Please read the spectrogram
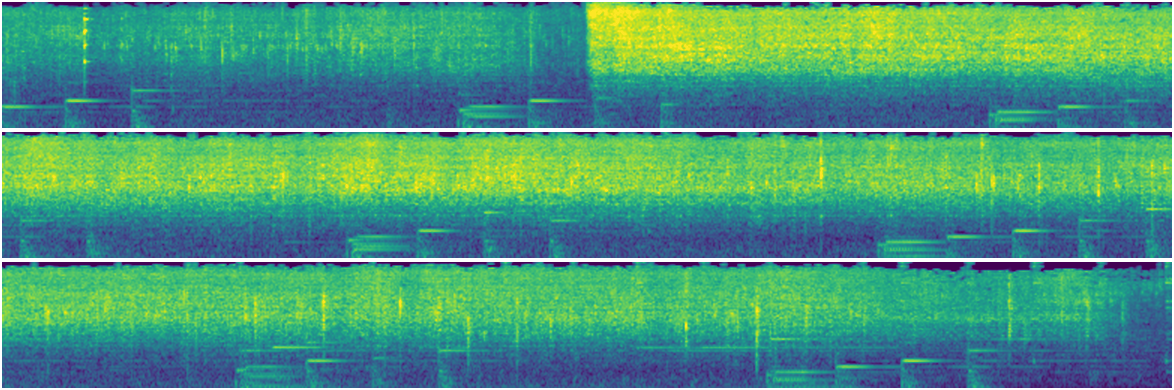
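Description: Duck breast searing skin-side down in a small cast-iron skillet, its fat sizzling steadily. The sizzle jumps suddenly louder about four seconds in and drops away near the end.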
